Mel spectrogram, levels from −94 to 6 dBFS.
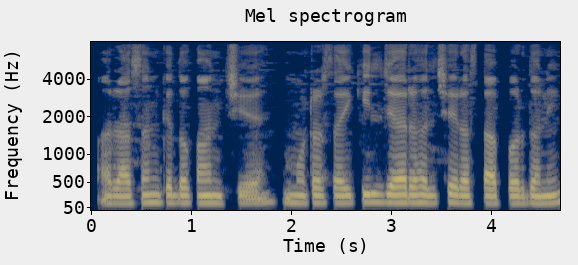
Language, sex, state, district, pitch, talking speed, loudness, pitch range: Maithili, male, Bihar, Saharsa, 130 Hz, 165 wpm, -25 LUFS, 130-140 Hz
